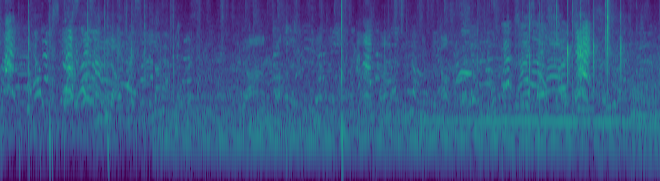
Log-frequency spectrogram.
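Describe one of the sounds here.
A volleyball is struck with a dull slap.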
